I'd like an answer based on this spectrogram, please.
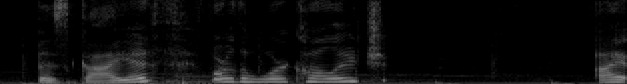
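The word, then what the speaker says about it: Basgiath: kind of saying Tarn I've been butchering baz GTH in my head that's how I was saying it it's pronounced bth for the war College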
